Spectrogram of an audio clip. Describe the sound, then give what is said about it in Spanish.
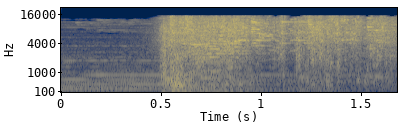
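Glass shattering as a dragon smashes a church window: a steady tone gives way to one loud, sudden crash, and a bright spray of breaking glass rings on for over a second. “La dragona rompe el único cristal que no se ha roto.”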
